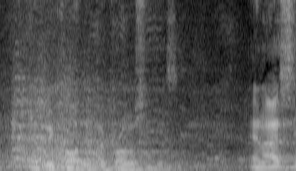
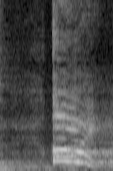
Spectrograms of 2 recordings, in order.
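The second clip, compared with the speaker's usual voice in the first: much higher shouted Scottish oi; hammed-up yell at the guy who sold bunk molly; mock yell. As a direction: bark it across the street. Lloyd yelling at dealer.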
